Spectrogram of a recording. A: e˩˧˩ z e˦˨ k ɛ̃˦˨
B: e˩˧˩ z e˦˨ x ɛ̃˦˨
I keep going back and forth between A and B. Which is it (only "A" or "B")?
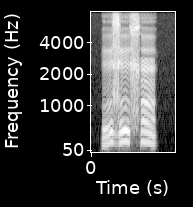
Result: B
